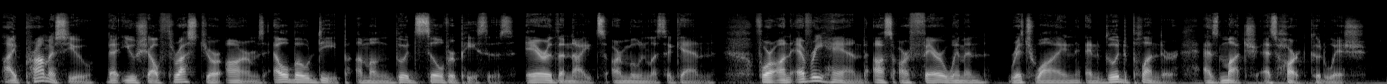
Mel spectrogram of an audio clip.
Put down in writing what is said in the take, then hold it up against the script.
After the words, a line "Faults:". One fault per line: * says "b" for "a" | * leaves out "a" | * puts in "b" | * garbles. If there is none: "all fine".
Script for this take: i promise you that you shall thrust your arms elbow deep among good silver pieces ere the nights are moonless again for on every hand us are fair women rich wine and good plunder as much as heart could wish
i promise you that you shall thrust your arms elbow deep among good silver pieces ere the nights are moonless again for on every hand us are fair women rich wine and good plunder as much as heart could wish
Faults:
all fine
